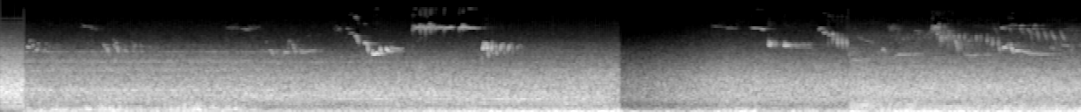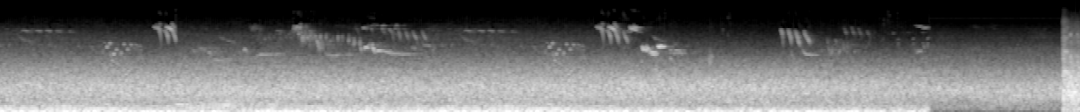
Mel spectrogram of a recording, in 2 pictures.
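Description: Steady rumble of motorway traffic with small birds chirping repeatedly over it. From about eleven seconds in, a low steady engine hum runs underneath.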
